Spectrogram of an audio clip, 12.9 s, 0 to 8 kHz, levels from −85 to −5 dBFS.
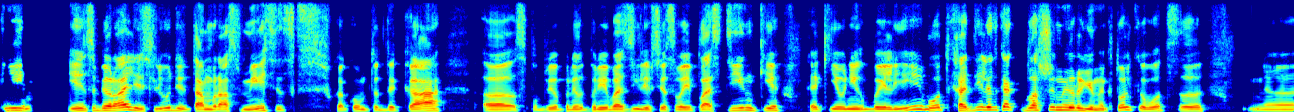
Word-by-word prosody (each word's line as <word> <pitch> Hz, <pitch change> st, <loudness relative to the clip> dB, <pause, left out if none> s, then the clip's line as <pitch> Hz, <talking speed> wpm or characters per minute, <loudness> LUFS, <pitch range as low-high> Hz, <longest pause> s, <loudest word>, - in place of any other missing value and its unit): И 155 Hz, 0 st, -1 dB, 0.4 s
и 145 Hz, +1 st, +1 dB
собирались 150 Hz, -1 st, +3 dB
люди 140 Hz, -2 st, -2 dB
там 110 Hz, -2 st, +2 dB
раз 115 Hz, +1 st, +1 dB
в -, -, -15 dB
месяц 115 Hz, 0 st, -1 dB, 0.3 s
в -, -, -17 dB
каком-то 110 Hz, -5 st, -5 dB
ДК, 135 Hz, -, +3 dB, 0.4 s
а, 100 Hz, -1 st, +3 dB
сп -, -, -9 dB, 0.3 s
приво 110 Hz, +1 st, -3 dB
привозили 110 Hz, 0 st, +1 dB
все 100 Hz, -, -2 dB
свои 95 Hz, -2 st, +1 dB
пластинки, 145 Hz, -, -1 dB, 0.2 s
какие 125 Hz, +1 st, -3 dB
у 125 Hz, -, +2 dB
них 120 Hz, -1 st, +2 dB
были, 115 Hz, 0 st, +2 dB
и 160 Hz, -, 0 dB
вот 180 Hz, -4 st, -2 dB
ходили 175 Hz, +8 st, +3 dB
это 185 Hz, -1 st, -4 dB
как 200 Hz, -1 st, +2 dB
блошиный 170 Hz, +3 st, +2 dB
рынок, 120 Hz, -, +2 dB
только 185 Hz, +1 st, -2 dB
вот 135 Hz, +4 st, -2 dB
с, 125 Hz, -2 st, -2 dB, 0.6 s
э, 105 Hz, 0 st, -4 dB
130 Hz, 155 wpm, -23 LUFS, 110-155 Hz, 0.6 s, собирались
